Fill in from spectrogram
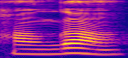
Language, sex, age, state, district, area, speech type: Goan Konkani, female, 30-45, Goa, Canacona, rural, spontaneous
